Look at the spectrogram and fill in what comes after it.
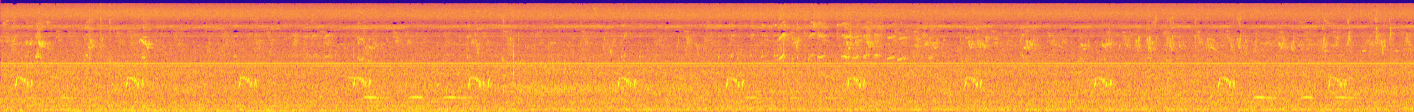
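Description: Birds calling over a steady hiss: one short call repeats about every two seconds, with faint scattered chirps between.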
